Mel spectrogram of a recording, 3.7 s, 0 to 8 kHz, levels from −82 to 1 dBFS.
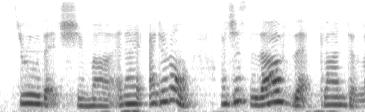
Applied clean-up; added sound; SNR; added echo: neural separator model SepFormer DNS4.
